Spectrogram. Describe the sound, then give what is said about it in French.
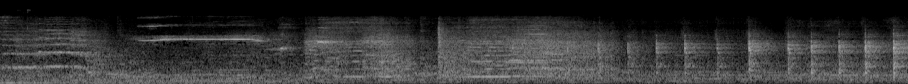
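Busy professional kitchen of a chef and his team, calm but efficient: clattering utensils and scattered high-pitched clinks and beeps over a steady hum, ending in a series of sharp, regular knocks like chopping on a board. “Je vous laisse vous immerger dans l'ambiance, calme mais très efficace de la cuisine”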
